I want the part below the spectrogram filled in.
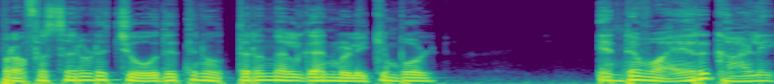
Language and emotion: Malayalam, fearful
